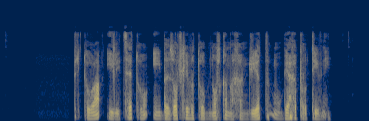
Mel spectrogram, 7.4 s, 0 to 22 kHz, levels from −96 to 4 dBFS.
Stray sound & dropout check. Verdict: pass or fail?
pass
